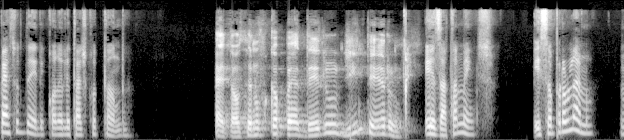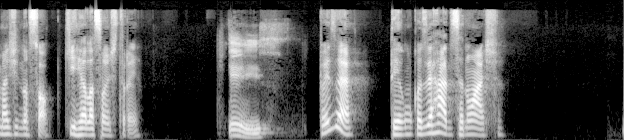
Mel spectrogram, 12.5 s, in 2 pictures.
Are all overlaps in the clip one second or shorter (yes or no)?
yes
